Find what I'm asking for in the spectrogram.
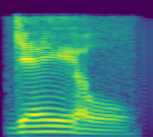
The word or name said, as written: Gael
